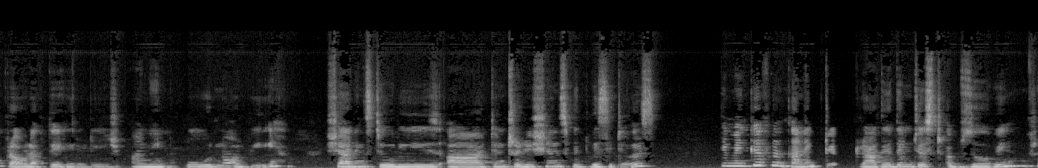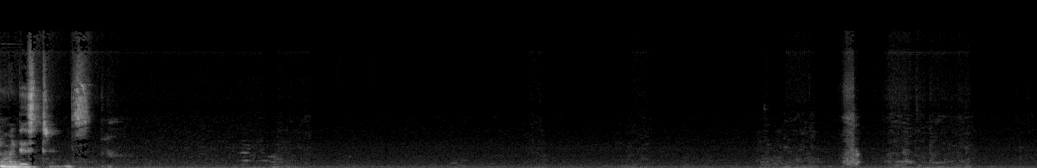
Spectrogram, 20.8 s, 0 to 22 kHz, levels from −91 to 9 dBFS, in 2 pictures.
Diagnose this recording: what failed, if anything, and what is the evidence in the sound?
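Nothing failed: no stage from the analogue wiring and converter through buffering, processing, transport, storage and playback leaves any audible mark on this speech recording.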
